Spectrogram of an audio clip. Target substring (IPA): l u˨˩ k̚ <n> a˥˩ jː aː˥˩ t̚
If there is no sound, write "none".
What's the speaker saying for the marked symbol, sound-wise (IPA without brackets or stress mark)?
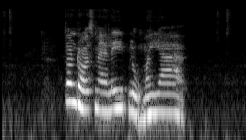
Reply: m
